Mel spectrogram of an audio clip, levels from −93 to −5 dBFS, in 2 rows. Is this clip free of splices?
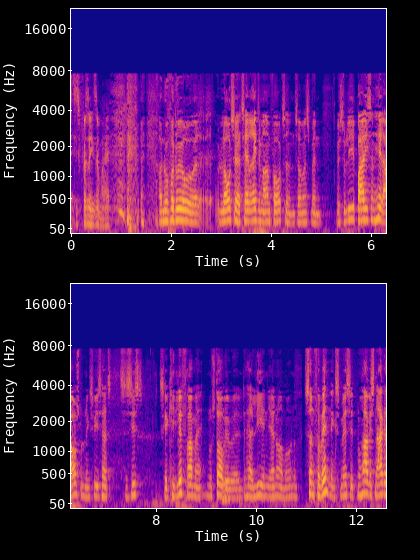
no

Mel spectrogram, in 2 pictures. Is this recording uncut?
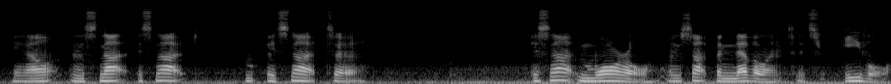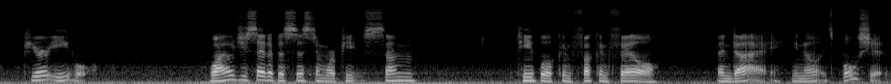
yes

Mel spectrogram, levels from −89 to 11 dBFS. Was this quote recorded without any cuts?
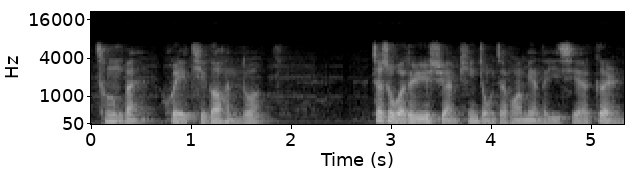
no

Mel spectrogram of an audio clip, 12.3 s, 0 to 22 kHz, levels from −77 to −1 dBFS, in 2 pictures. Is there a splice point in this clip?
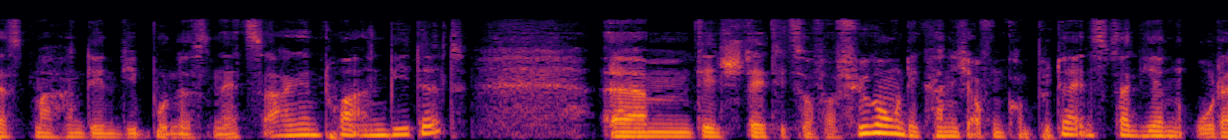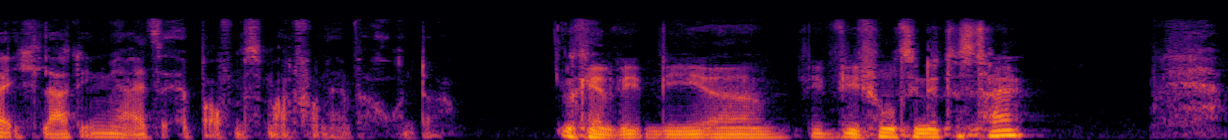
no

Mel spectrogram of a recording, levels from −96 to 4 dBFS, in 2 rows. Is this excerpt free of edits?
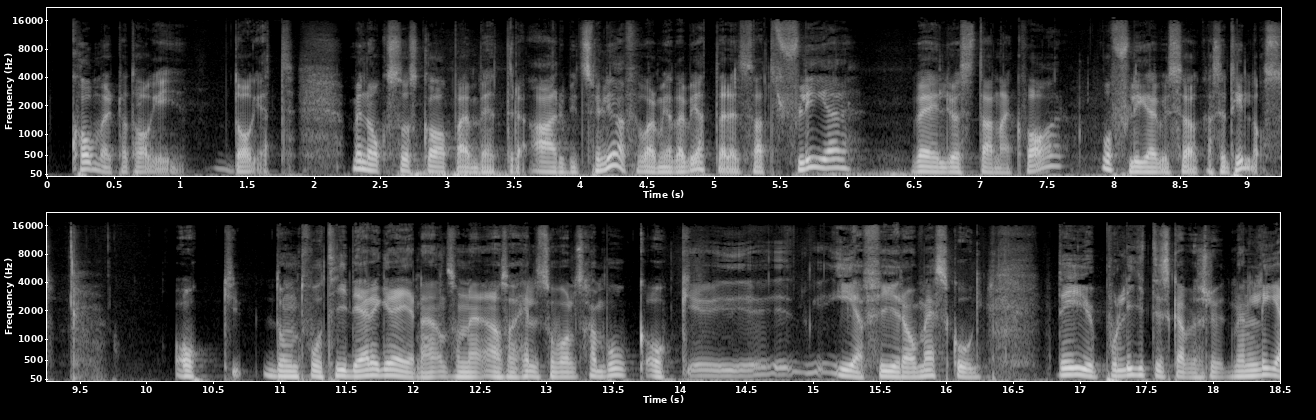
yes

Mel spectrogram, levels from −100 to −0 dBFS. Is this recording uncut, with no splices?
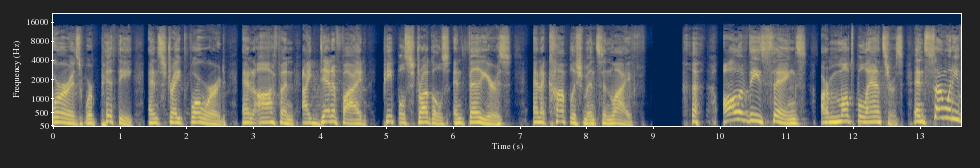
no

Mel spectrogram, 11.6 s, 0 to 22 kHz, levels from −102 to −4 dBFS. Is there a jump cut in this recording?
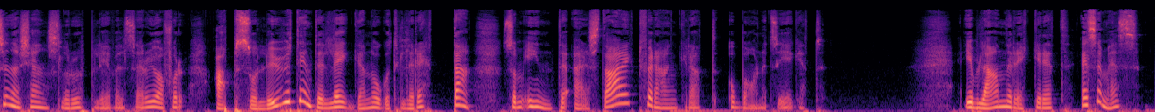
yes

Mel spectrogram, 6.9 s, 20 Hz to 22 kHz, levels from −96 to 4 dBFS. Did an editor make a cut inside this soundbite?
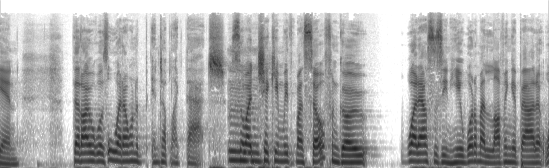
yes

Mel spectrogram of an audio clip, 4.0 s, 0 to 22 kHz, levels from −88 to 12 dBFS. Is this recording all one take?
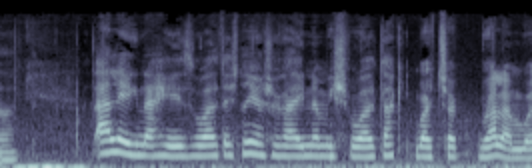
no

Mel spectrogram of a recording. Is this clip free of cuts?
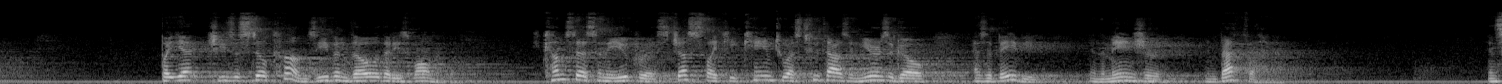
yes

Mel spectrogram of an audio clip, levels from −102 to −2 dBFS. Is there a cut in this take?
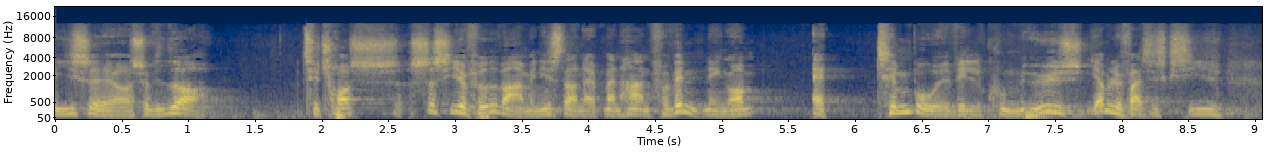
no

